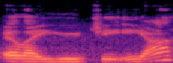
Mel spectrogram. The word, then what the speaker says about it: Lauger: I assume that's how you spell it, L-A-U-G-E-R, so how you say it, Lauger.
